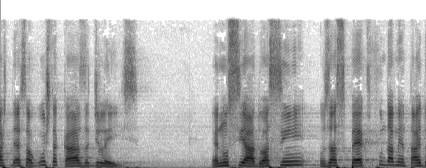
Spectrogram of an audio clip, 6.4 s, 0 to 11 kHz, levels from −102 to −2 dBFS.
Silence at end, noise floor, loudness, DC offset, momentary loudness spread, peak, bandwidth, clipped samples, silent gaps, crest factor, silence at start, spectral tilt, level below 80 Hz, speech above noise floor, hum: 0 s; -52 dBFS; -20 LUFS; under 0.1%; 10 LU; -2 dBFS; 10 kHz; under 0.1%; none; 18 dB; 0 s; -5 dB/octave; -28 dBFS; 32 dB; none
